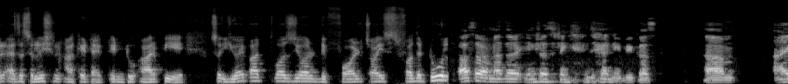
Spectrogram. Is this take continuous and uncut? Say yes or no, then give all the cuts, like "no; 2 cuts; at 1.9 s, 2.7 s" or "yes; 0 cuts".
no; 1 cut; at 4.5 s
